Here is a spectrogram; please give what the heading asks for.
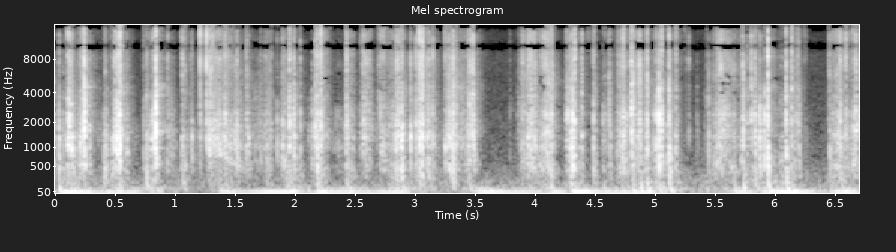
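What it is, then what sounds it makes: Foam bath loofah scratched by nails. Long nails rapidly flick, pluck and scratch the petals of a cream foam bath loofah. The result is a fast, uneven run of crisp, bright scratches and papery snaps, each one dry and short, with no ring.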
